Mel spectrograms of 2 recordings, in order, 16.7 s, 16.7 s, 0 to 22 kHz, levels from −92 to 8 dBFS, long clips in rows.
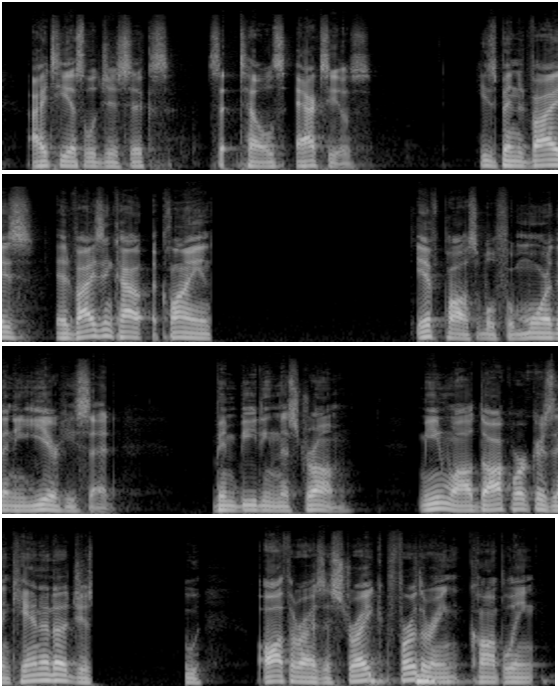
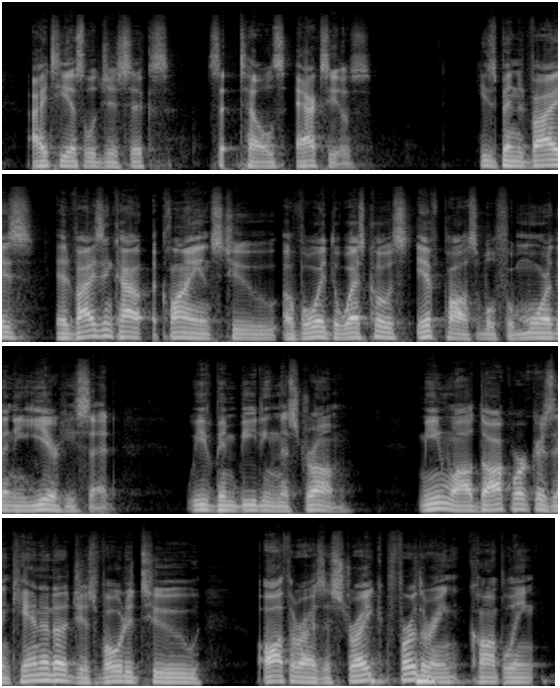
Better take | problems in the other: second | audio cutting out; at 5.5 s for 1.5 s, at 9.5 s and at 13 s for 0.5 s

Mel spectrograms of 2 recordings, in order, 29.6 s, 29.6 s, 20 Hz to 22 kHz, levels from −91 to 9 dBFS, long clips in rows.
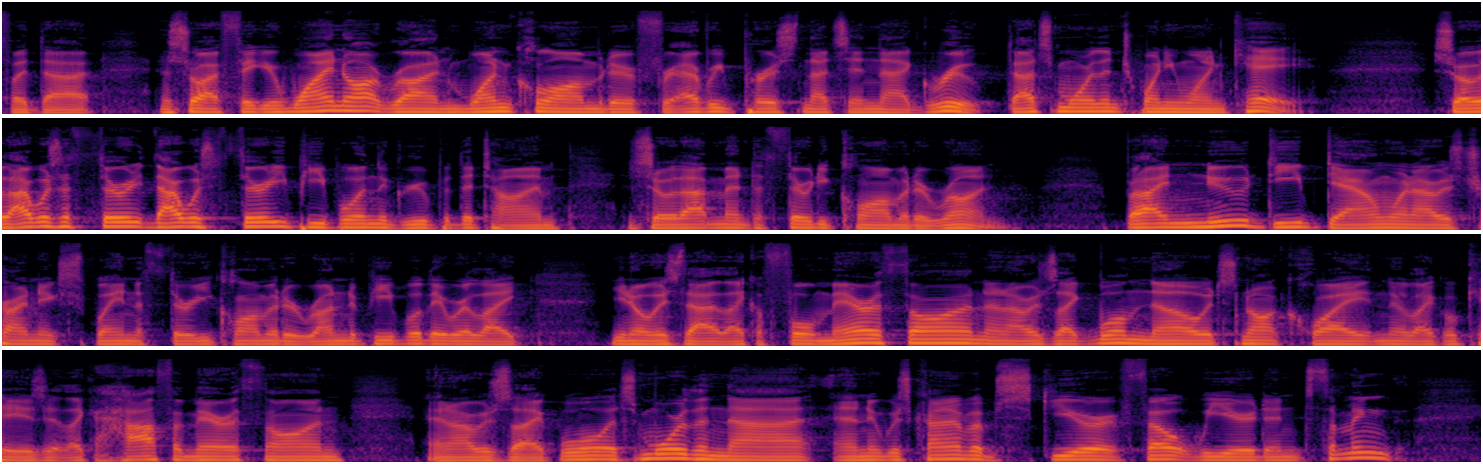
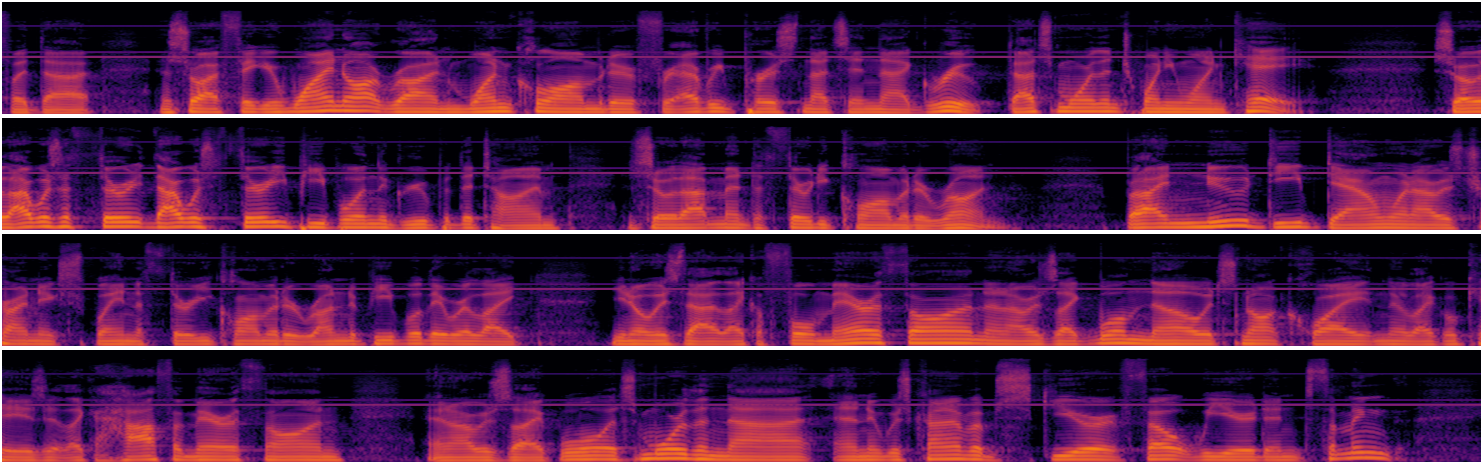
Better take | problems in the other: first | high-pitched whine; faint; throughout; 3 kHz, 25 dB below the speech

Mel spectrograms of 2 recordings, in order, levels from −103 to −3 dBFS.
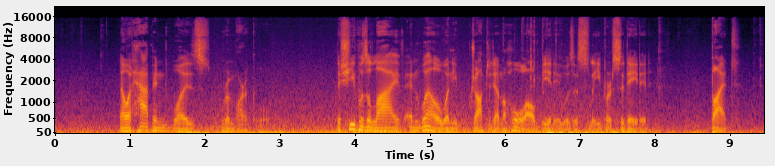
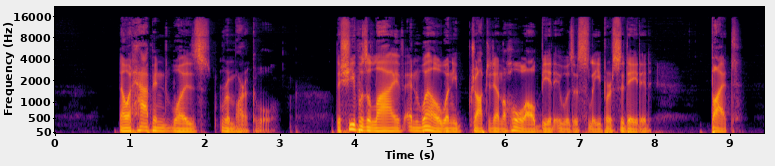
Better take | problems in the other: second | wind noise on the microphone; occasional gusts; 15 dB below the speech

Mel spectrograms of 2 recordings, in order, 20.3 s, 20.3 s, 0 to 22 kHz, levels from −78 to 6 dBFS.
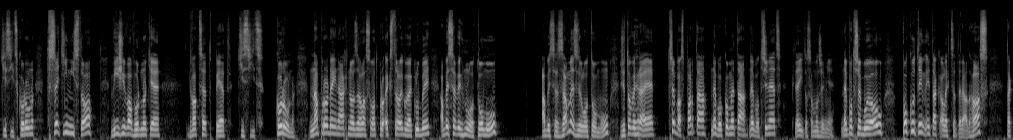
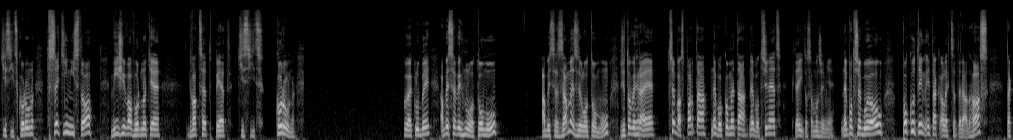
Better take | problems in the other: first | audio cutting out; at 6 s for 2 s

